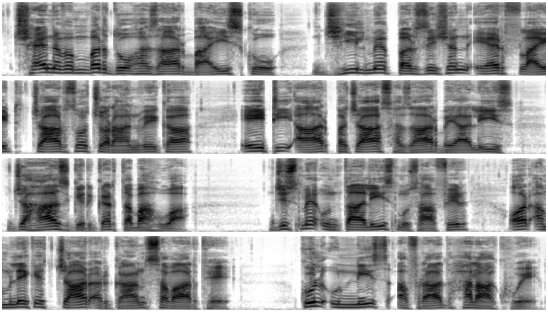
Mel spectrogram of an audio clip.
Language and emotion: Urdu, neutral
